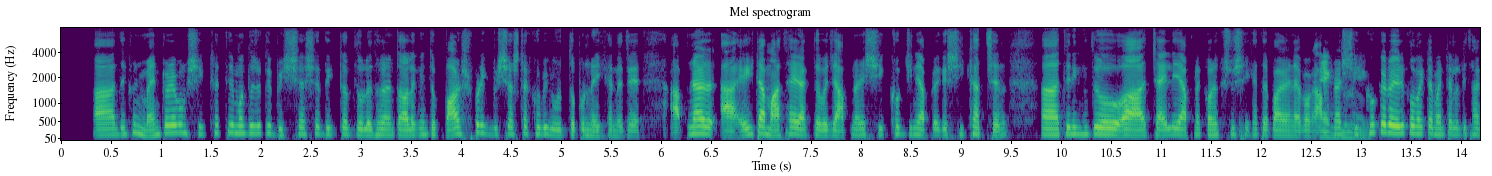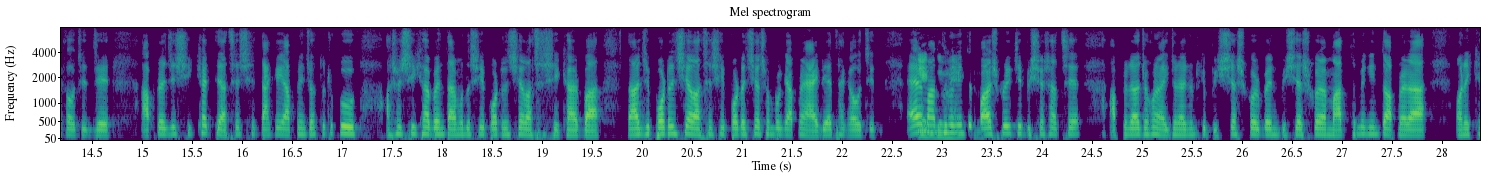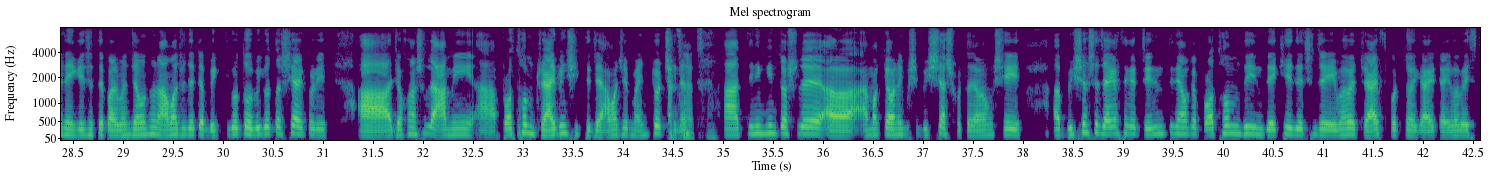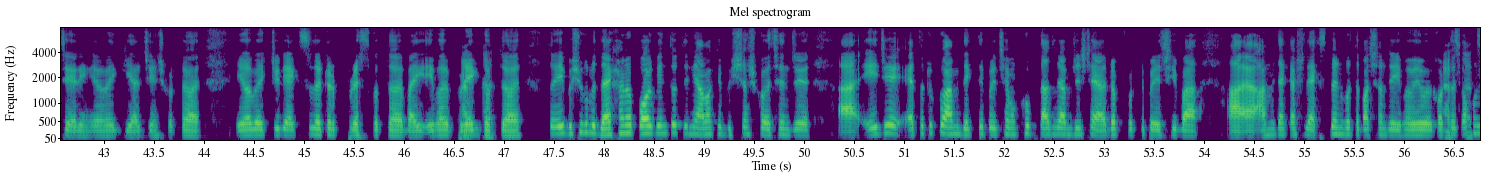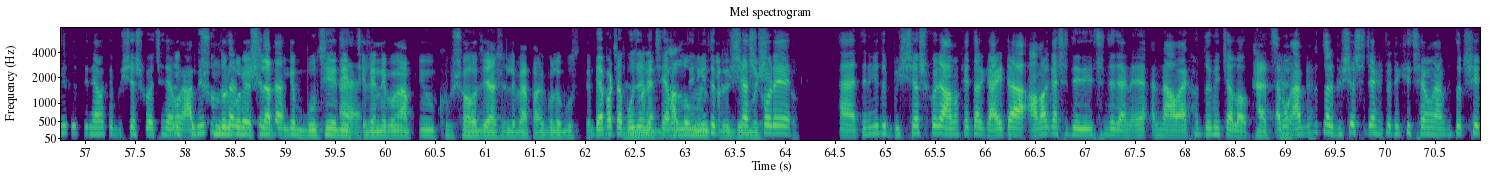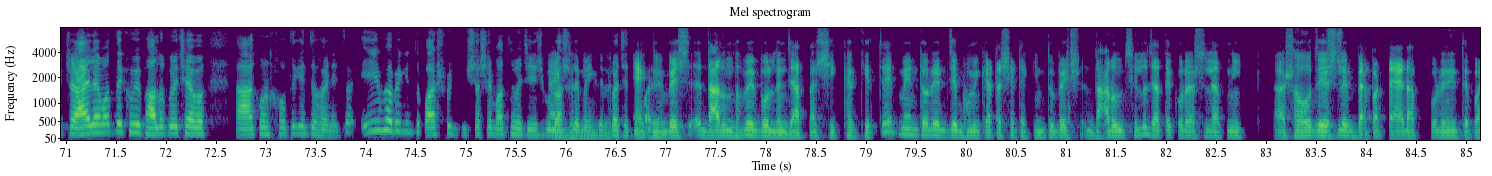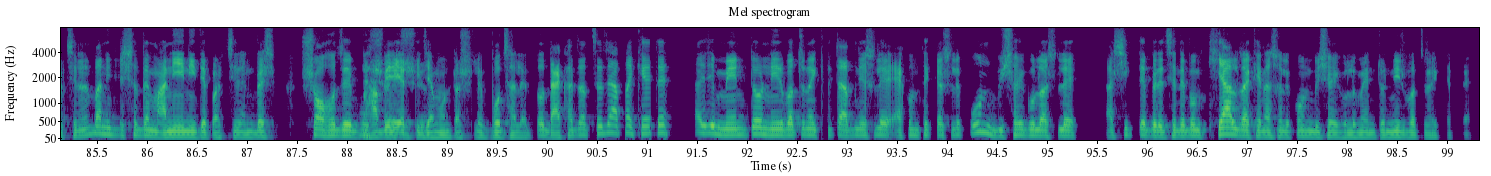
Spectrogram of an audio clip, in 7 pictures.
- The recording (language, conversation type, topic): Bengali, podcast, কীভাবে একজন ভালো মেন্টরকে চেনা যায়?
- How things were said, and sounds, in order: tapping; tongue click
